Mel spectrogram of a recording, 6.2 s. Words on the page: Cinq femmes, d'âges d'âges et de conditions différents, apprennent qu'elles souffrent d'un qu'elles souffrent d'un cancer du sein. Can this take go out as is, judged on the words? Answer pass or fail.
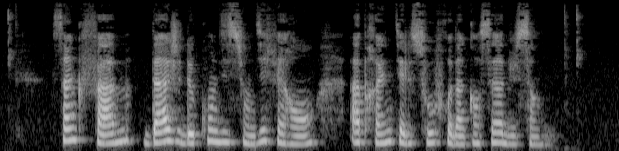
fail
